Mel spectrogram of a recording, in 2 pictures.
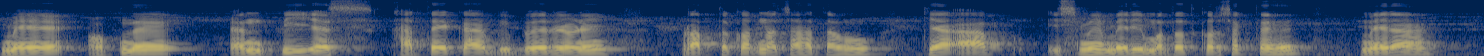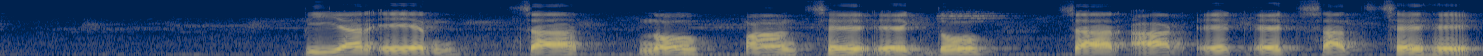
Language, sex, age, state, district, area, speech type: Hindi, male, 45-60, Madhya Pradesh, Chhindwara, rural, read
